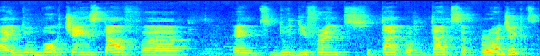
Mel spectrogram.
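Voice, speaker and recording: Over noticeable background noise and audible room echo, a man with a Bulgarian accent speaks at a moderate pace. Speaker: blockchain trainer. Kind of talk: pitch presentation. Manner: halting.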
